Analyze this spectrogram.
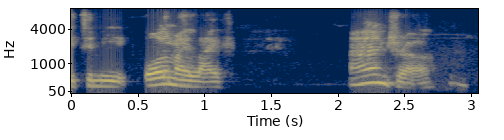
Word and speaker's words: Andrea: me all my life andra which is how my name is actually pronounced andre just breathe breathe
